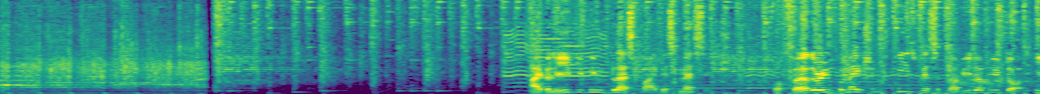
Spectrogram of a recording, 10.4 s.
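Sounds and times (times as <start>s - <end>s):
audience clapping hands in rhythm in praise: 0.0s - 2.1s
crowd noise: 0.0s - 2.1s
live music: 0.0s - 10.3s
speech: 5.3s - 10.3s.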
